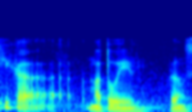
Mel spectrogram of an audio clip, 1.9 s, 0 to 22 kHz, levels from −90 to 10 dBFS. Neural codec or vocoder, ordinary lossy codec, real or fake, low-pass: none; none; real; 5.4 kHz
